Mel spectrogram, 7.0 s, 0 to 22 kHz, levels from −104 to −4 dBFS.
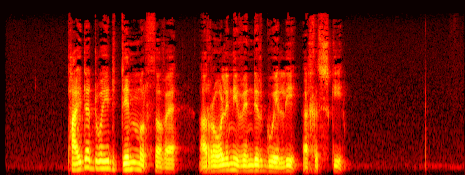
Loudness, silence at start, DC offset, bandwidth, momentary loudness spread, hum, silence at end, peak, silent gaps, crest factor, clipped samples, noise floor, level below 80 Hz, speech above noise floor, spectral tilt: -27 LUFS; 1.05 s; under 0.1%; 16 kHz; 9 LU; none; 1.85 s; -6 dBFS; none; 22 dB; under 0.1%; -73 dBFS; -78 dBFS; 47 dB; -5.5 dB/octave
